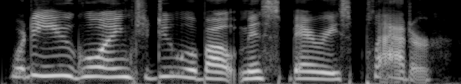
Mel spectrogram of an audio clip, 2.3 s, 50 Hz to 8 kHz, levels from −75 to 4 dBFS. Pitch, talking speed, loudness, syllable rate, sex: 285 Hz, 260 wpm, -17 LUFS, 6.4 syllables/s, female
